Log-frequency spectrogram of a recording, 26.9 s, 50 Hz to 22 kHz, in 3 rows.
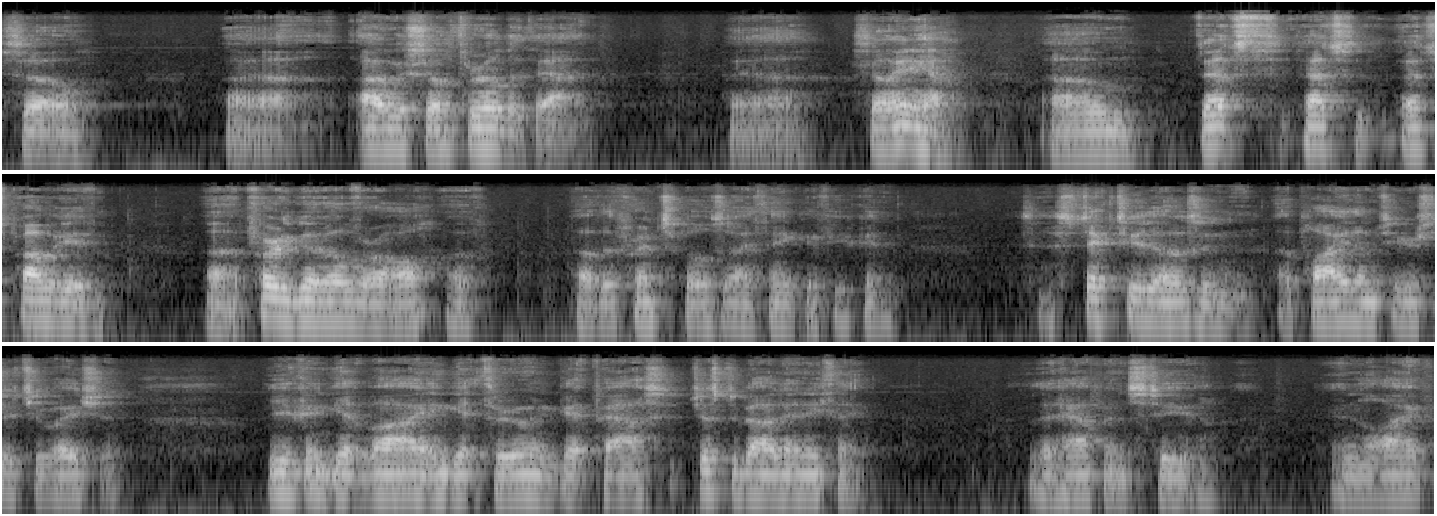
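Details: Adult man with Parkinson's disease, a neurodegenerative disease, for more than 20 years, with visible shakes; Parkinsonian speech (hypokinetic dysarthria).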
